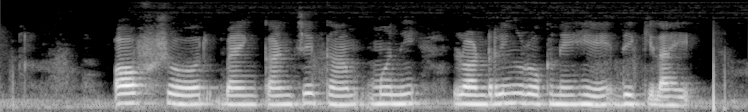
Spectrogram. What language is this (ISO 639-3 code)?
mar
